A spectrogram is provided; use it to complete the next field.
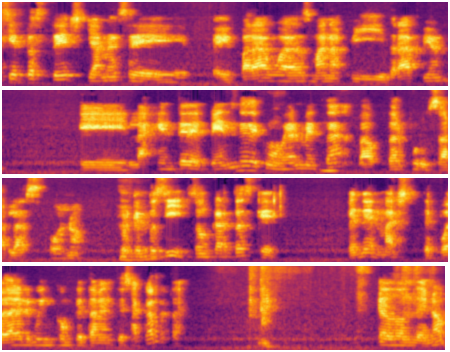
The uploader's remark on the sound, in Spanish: De antemano una disculpa por los problemas técnicos de audio en este episodio.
